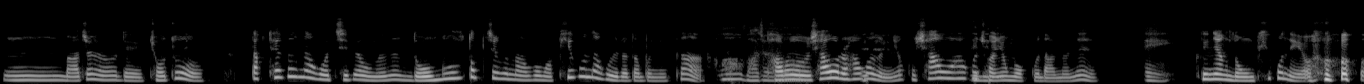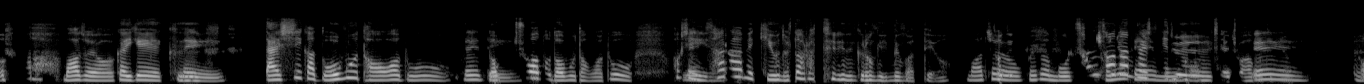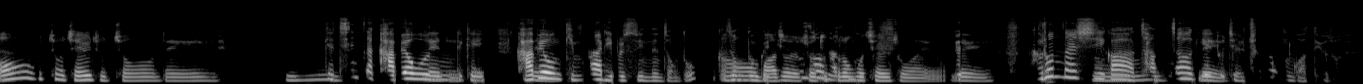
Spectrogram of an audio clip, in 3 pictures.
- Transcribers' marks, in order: distorted speech; laugh
- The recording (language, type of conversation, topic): Korean, unstructured, 요즘 하루 일과를 어떻게 잘 보내고 계세요?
